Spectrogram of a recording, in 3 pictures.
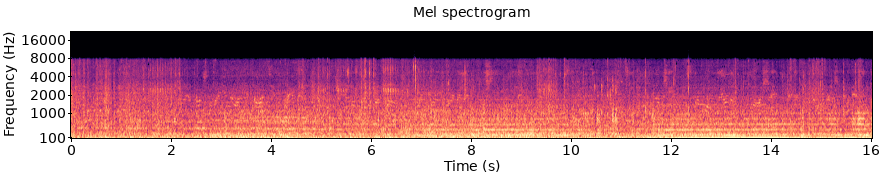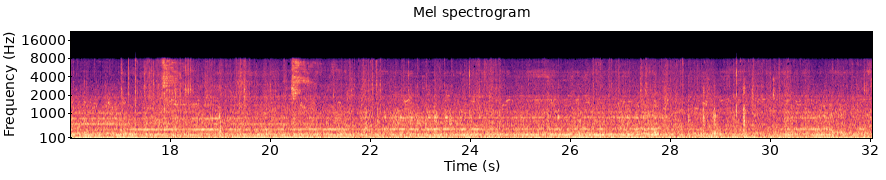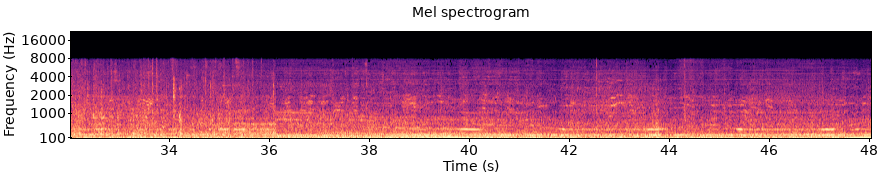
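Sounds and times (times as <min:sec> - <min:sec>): people talking: 0:00.0 - 0:48.0
vehicle engine droning: 0:00.0 - 0:48.0.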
